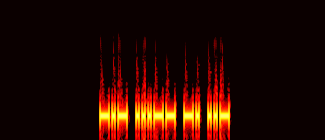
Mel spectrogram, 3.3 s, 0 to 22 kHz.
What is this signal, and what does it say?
Morse code, heard as a keyed tone, about 40 wpm, 700 Hz. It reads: K3NU
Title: USA Call Signs - 4 Characters - 3x Character Spacing - 40wpm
